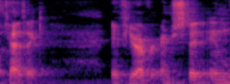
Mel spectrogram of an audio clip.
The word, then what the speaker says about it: Keswick: stone circle, is called Keswick. It's spelled Keswick, but just like the town where we live, which is Alnwick, Alnwick, they don't pronounce their W's.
